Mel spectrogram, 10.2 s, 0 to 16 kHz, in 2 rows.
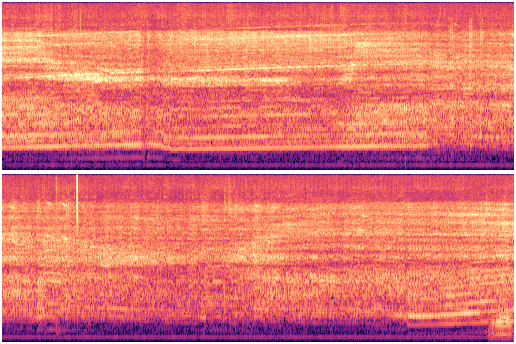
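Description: A 2015 Nissan GTR LM Nismo race car laps a track in a racing game, its engine droning loud and continuous with rising and falling pitch through gear shifts and corners.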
